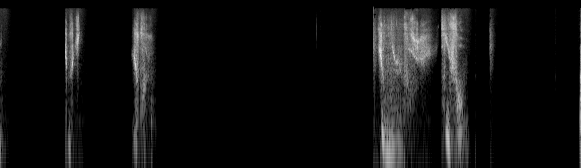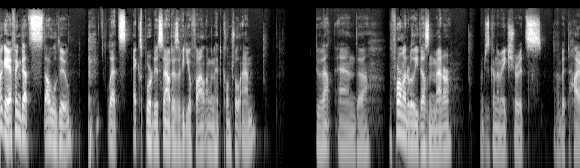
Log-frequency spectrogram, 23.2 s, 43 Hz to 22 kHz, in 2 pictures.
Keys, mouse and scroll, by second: 11.1 space, 11.7 click, 11.9 space, 12.3 click, 17.0 ctrl+m, 18.2 click, 19.5 click, 20.6 2, 21.1 0, 21.6 click, 22.8 4.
